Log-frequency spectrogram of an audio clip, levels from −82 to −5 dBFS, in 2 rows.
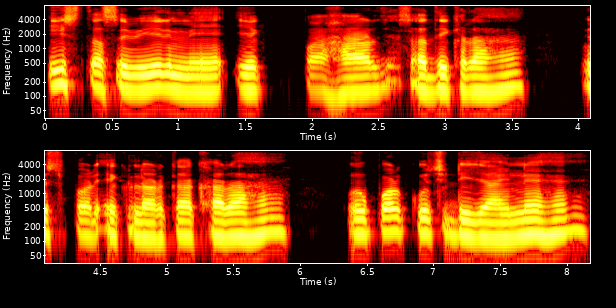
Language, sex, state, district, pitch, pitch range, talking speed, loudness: Hindi, male, Bihar, Patna, 140 Hz, 135-150 Hz, 140 wpm, -19 LUFS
